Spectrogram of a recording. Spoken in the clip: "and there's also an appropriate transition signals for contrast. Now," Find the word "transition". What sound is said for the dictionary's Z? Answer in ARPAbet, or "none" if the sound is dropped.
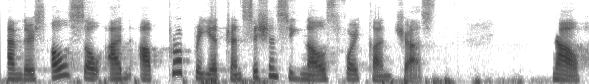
S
